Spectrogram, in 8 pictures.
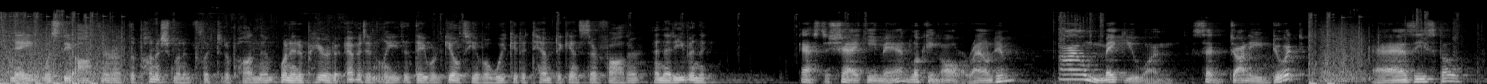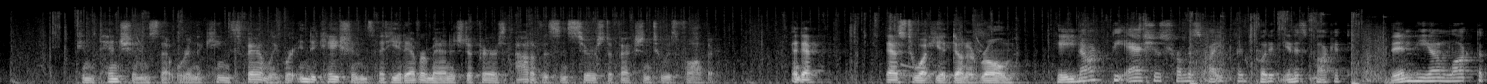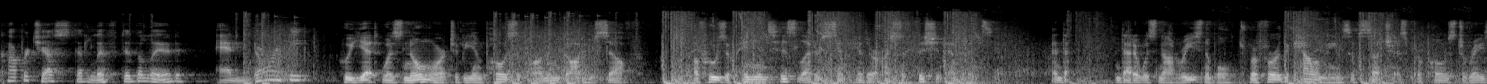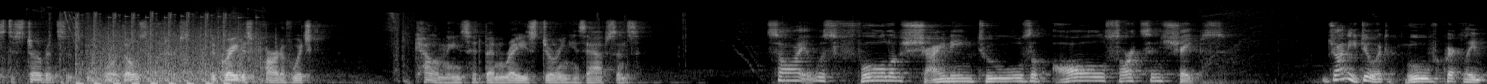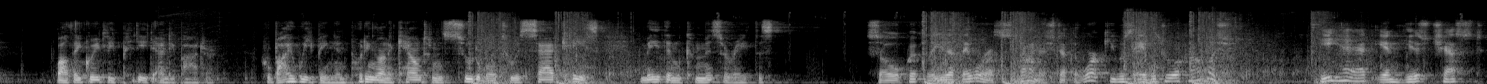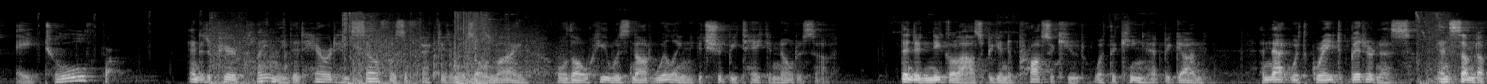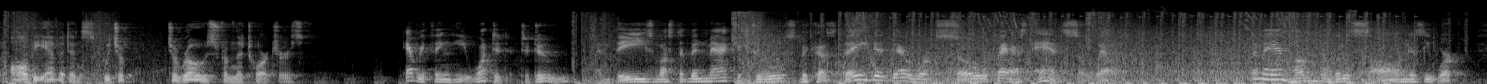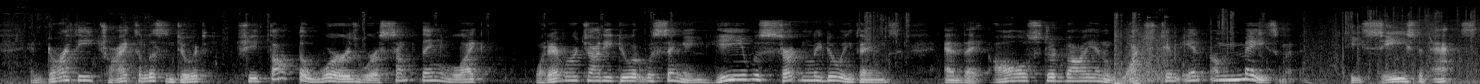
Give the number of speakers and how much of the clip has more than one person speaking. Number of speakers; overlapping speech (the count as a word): two, no overlap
